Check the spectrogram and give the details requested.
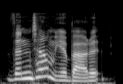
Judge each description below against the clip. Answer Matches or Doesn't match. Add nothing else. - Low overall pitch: Doesn't match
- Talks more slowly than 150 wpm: Doesn't match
